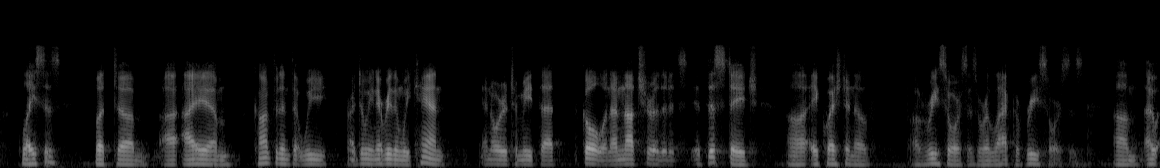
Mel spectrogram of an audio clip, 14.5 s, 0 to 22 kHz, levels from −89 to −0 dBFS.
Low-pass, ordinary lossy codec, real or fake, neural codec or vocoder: 7.2 kHz; Opus, 24 kbps; fake; codec, 24 kHz, 0.5 kbps, DualCodec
